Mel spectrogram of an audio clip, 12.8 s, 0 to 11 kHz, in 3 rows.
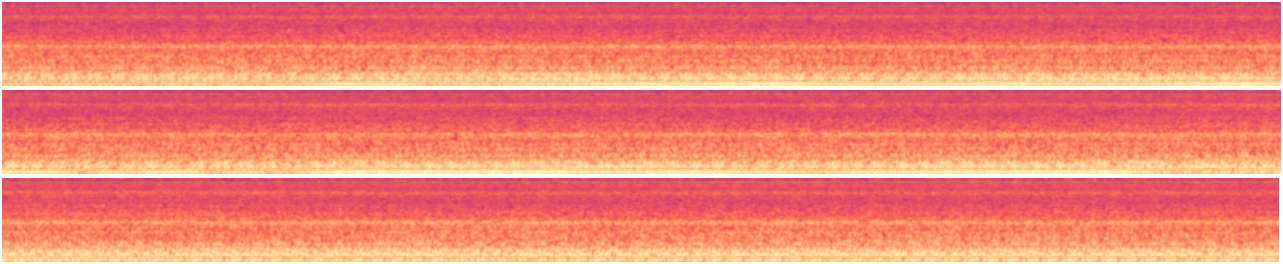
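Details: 2000 Kawasaki Ninja ZX-7R 750 with no tank fitted, just revived from no-crank/no-start, warming up: loud, steady low idle with an even throb that settles slightly after eight seconds, running cleanly. Normal idle; owner thinks the carbs need cleaning and notes a small leak.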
